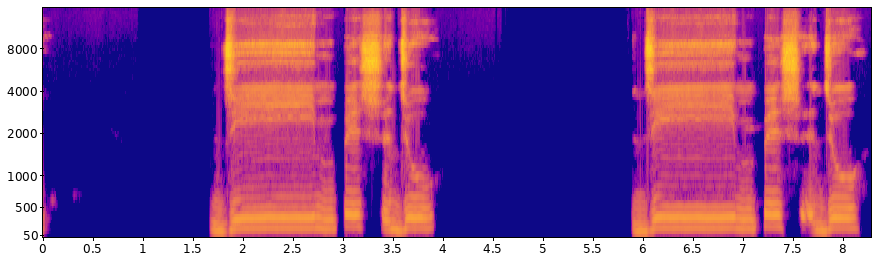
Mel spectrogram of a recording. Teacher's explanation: জিম হরফের উচ্চারণ জিহ্বার মধ্যখান থেকে পড়তে হবে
